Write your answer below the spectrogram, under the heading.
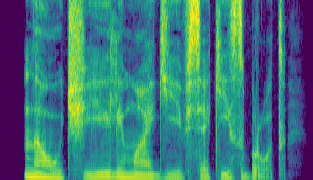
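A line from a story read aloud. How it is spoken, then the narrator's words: Machine speaking through gritted teeth. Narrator (Russian): процедила машинка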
